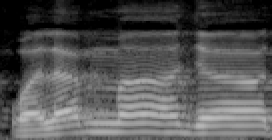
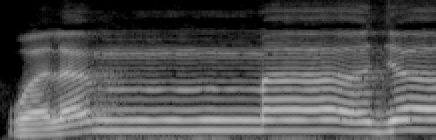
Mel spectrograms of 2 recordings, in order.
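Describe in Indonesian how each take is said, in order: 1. Bunyi m diucapkan biasa tanpa dengung yang ditahan. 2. Bunyi m ditahan dengan dengung sengau. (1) "Jangan kita baca walamma ja, walamma ja, tak betul" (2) "dengungkan di situ ... dibacakan empat atau lima harakat"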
